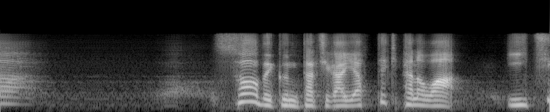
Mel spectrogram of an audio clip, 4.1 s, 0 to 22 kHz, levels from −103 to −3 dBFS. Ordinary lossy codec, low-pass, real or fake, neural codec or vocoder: none; 7.2 kHz; fake; codec, 16 kHz, about 1 kbps, DyCAST, with the encoder's durations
